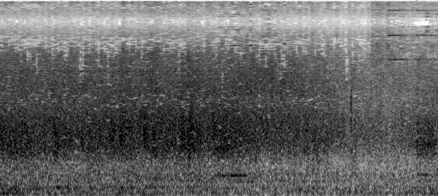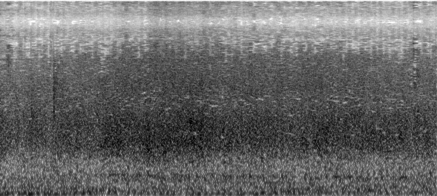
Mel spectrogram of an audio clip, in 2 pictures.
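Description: A helicopter's rotor blades thud steadily overhead.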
